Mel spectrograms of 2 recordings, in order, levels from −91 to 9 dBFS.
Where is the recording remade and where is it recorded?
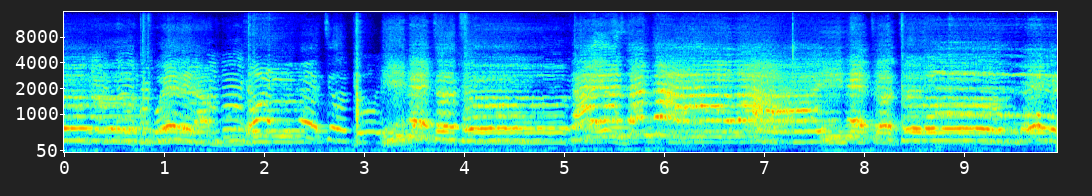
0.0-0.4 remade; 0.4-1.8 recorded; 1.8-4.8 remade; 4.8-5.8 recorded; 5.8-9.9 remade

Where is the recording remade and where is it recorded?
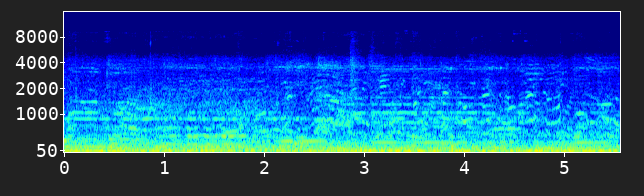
0.0-5.6 recorded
